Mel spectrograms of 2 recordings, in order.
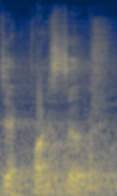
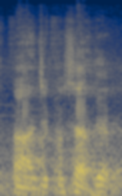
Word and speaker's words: Jack Purcell: How do you pronounce it? Jack Purcell. Jack Purcell.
